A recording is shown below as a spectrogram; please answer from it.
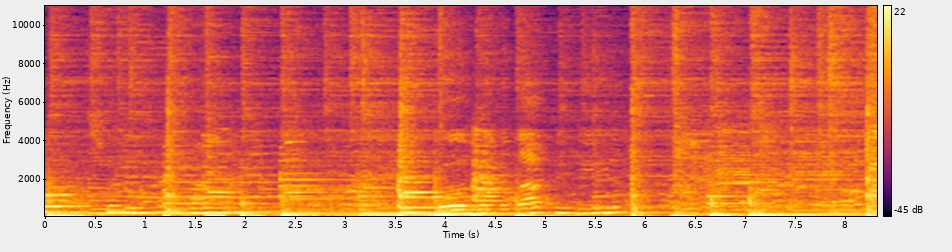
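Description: Live blues band playing: a drum kit keeps a steady beat under electric guitar and bass, with a woman singing.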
